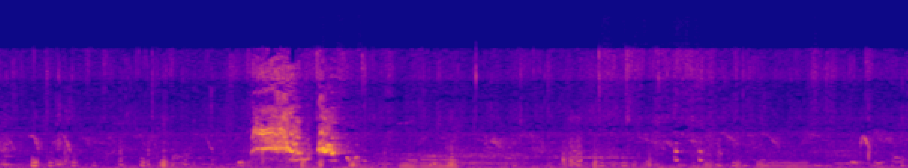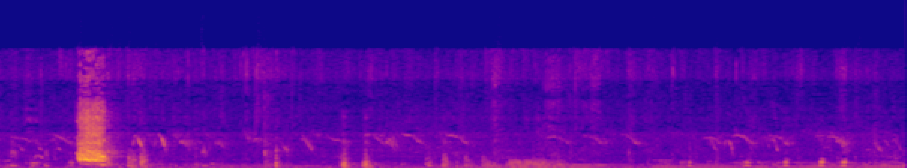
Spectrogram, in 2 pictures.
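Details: Chickens on a farm eating rice: quiet scattered clucks and soft tonal notes, broken by three loud, harsh rustling bursts, likely from feeding or wing movement.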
